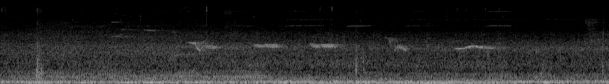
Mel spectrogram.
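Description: A handful of short, high bird chirps between about two and five seconds in, over a steady low rumble.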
